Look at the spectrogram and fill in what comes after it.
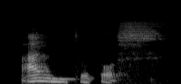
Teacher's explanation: É o espírito brando, o acento agudo, o acento fica na antepenúltima, uma palavra proparoxítona, porque a última é breve. Só é proparoxítona porque a última permite.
